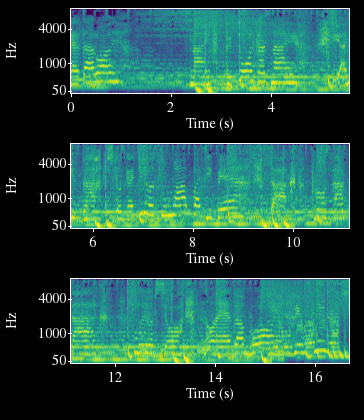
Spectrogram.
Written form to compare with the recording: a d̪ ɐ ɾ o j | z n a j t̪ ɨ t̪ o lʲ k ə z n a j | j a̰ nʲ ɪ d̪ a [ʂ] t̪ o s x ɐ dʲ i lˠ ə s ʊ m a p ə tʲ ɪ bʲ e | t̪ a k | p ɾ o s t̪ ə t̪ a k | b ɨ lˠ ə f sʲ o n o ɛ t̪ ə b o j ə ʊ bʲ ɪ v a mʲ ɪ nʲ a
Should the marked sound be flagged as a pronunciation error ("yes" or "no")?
no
